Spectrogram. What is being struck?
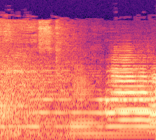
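Nothing is struck.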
